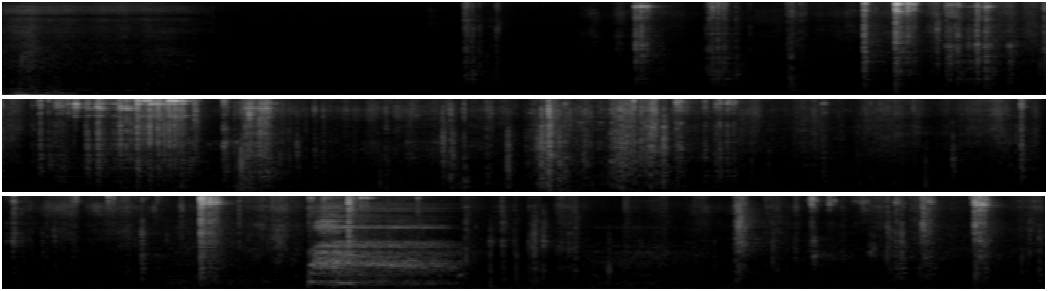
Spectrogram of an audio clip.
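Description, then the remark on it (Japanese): Coins clink and drop onto a surface in irregular bursts as a shop's sales takings are counted, mixed with the soft rustle of paper bills being handled. No one speaks. “もう、小銭は私が数えるから。ほら、店長はお札。”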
